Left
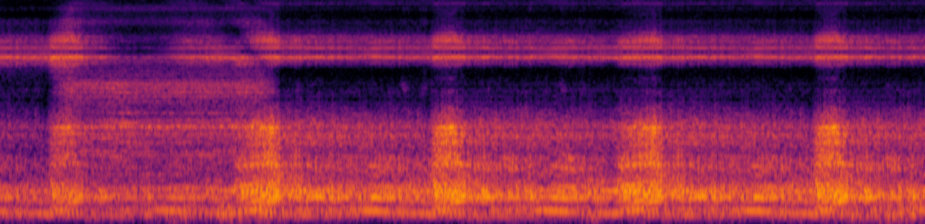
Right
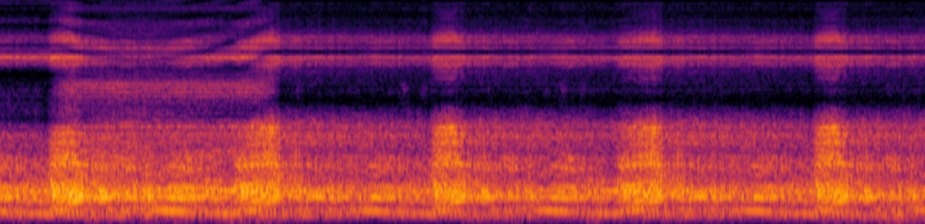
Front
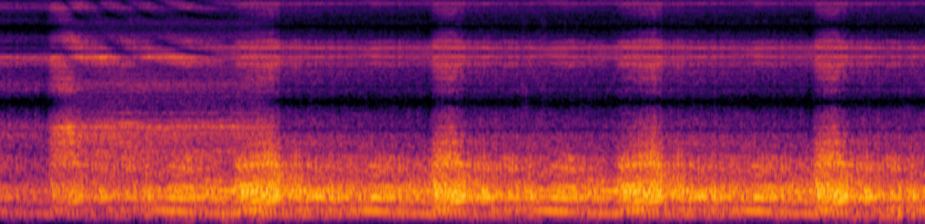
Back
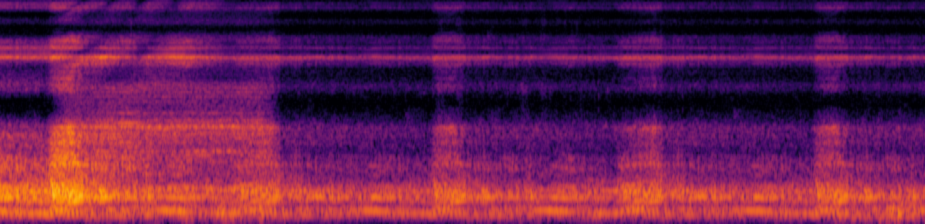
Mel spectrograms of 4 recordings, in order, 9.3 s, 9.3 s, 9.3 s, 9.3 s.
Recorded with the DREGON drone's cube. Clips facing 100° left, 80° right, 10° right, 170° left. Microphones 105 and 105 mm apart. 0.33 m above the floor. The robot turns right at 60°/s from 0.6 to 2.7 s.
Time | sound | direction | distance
0.0 | an engine running | 125° right | ?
